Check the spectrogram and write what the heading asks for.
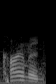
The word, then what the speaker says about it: Carmine: It's spelled Carmine, but they tell us it is Carmen Capuccio, and the freshman has had a quiet night.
